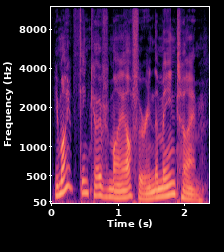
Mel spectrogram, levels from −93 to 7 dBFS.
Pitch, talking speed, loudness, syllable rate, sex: 145 Hz, 225 wpm, -17 LUFS, 5.7 syllables/s, male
